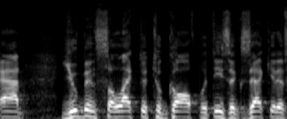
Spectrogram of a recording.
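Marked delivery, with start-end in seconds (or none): none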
